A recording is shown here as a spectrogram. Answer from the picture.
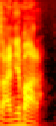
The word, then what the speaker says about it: Onyemata: Yes, it's pronounced Onyemata.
